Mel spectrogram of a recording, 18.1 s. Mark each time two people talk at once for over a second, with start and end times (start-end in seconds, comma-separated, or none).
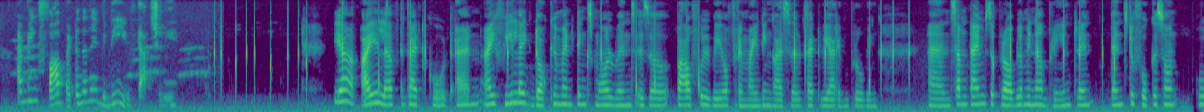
none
